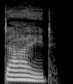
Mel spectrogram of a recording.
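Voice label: "died", American English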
